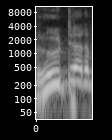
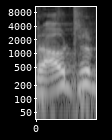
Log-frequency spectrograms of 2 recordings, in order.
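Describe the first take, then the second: First: The first vowel sounds like 'oo' in 'boot'. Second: The first vowel sounds like 'ow' in 'cow'. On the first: "कुछ लोग रूटर बोलते हैं" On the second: "कुछ लोग राउटर बोलते हैं"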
